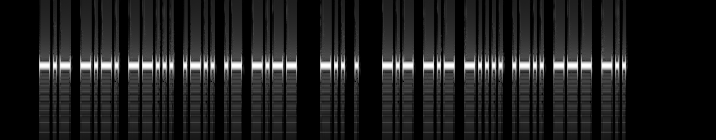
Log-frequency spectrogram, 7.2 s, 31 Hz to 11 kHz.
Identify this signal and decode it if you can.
Morse code, heard as a keyed tone, about 34 wpm, 690 Hz. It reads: KC7LAY DE KK6LOD
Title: USA Callsign DE Callsign - 6 Characters - 35wpm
